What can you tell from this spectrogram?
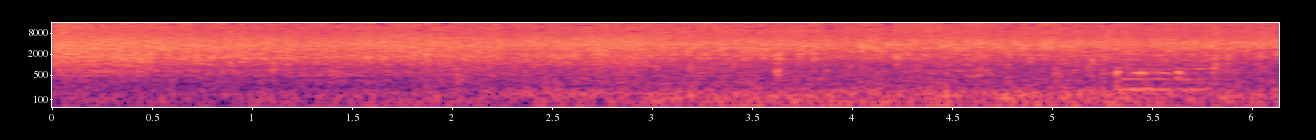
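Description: Whole red snapper deep-frying in hot oil in a wok: loud, steady sizzling and bubbling that eases off slightly, as the oil boils hard around the freshly added fish.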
